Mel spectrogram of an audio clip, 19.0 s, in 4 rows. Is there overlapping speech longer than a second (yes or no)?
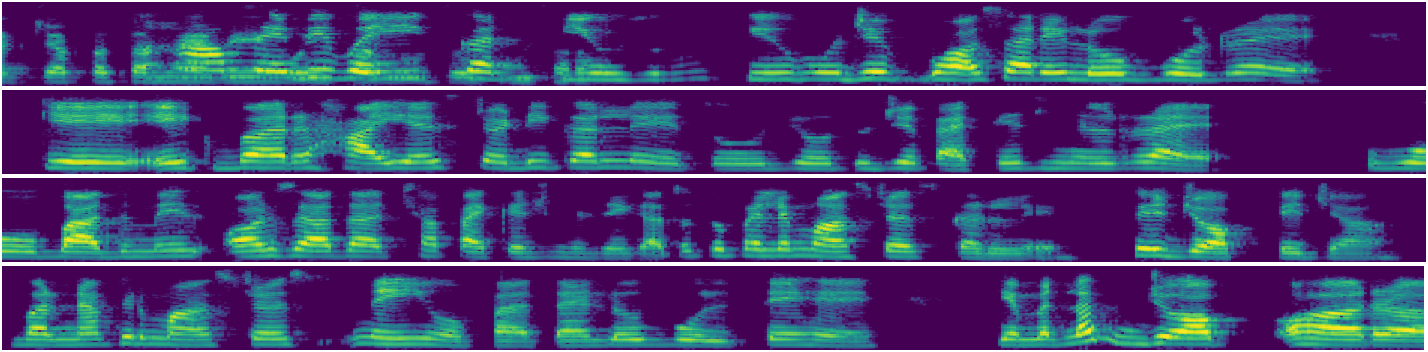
yes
